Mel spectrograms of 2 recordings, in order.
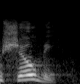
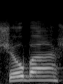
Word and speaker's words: Shobi: This guy named Shobi, or you can pronounce it Shobai, Shobi.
